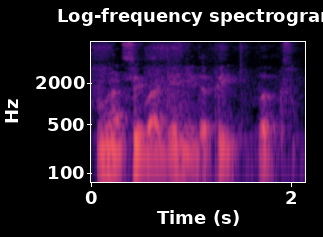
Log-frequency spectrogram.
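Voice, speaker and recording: A man's voice: fairly low pitch, fairly even intonation, fast talker, dark tone. An older man with a grandpa voice, playfully reading a picture book aloud and chatting as a grandfather does with a young child. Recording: roomy home recording, some noise.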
